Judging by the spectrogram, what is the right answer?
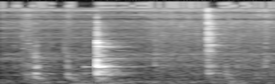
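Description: Onions stirred in oil that is only slightly hot, cooking for chicken biryani, with a faint low sizzle broken by a few sharp scraping stirs of a spoon against the pot.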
